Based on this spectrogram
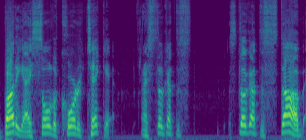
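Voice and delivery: re-enacting an indignant protest to an officer; retold protest. Retelling his protest to the officer.

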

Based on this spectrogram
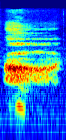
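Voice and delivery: soft breathy gasp of surprise; mock startled gasp; dramatic gasp. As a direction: gasp as if spotting the octopus. Octopus emerges from darkness.

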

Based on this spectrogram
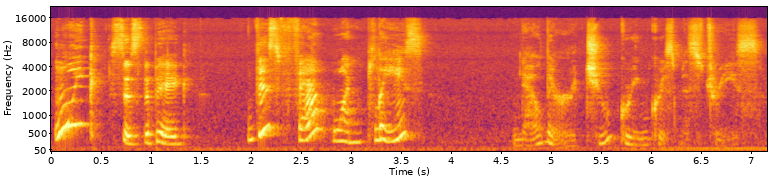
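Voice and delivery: lively storybook read-aloud; reading to children. Acted. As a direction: read it out to little kids. Reads picture book to children.

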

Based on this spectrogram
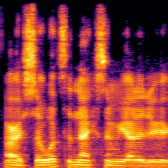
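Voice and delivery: usual speaking voice

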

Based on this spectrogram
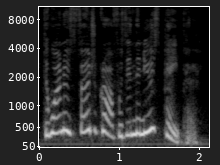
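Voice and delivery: high excited alarm; shouted. A narrator's reading. Girl pointing out the man to classmates, shouted. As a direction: cry out the identification in a high voice. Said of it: "she shouted".

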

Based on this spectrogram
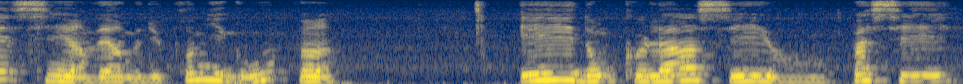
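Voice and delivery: normal talking voice

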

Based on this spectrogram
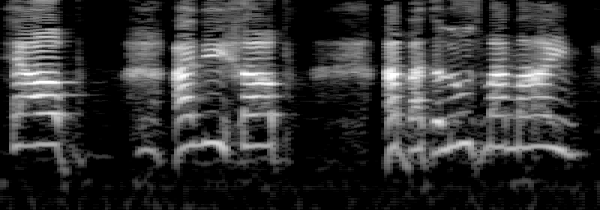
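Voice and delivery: loud pleading cry, help shouted; shouted plea, then pressing on loudly; desperate cry for help. Acted. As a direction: cry out to God at the end of your rope. Lois crying out to God.

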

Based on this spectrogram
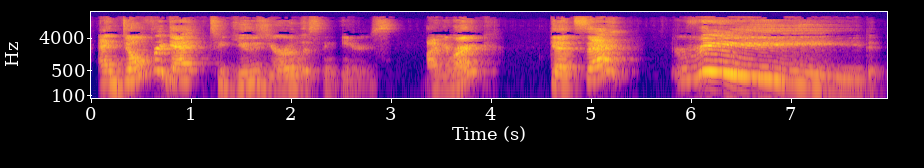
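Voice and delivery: put-on bright, cheerful intro to kids; upbeat children's host; story time host. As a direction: invite the little ones to read along.

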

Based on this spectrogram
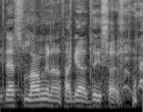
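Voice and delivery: ordinary talk

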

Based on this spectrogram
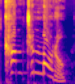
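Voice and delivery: high, lilting Irish wife; Una's voice. Acted. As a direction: sweetly put off the visitor in a high voice. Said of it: "she said".

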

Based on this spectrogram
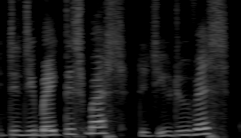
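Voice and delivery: usual speaking voice

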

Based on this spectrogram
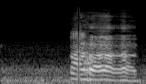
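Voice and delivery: short forced mock laugh, high; fake laugh. Imitating a stranger's fake laugh for viewers. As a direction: put on a hollow fake chuckle. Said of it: "fake ass laugh".

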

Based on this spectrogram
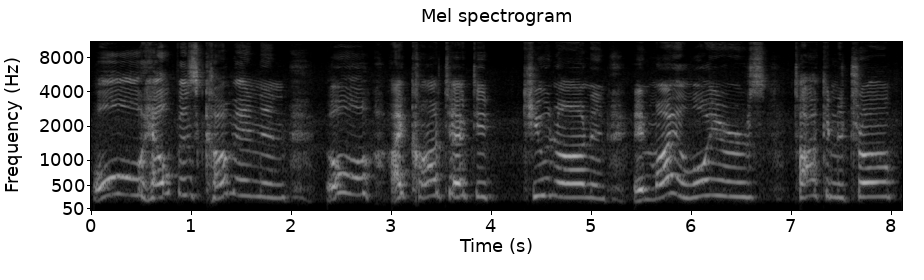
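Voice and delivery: high, taunting imitation of the caller; mocking impression. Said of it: "She comes on these calls".

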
